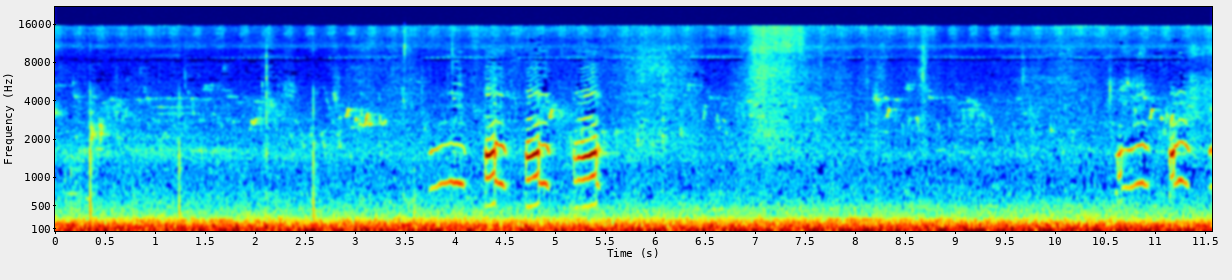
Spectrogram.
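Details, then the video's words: Wild baby monkey that has lost its playmate, calling repeatedly: short arched whimpering notes in two bursts, a run of four near the middle and three more at the end, over a steady low rumble of background noise. "baby monkey l.o.s.t his playmate and keeps calling"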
